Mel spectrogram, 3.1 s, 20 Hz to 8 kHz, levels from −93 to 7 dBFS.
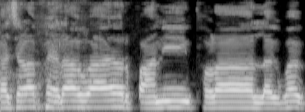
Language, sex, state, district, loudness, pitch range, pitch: Hindi, male, Bihar, Jamui, -11 LUFS, 155-170 Hz, 160 Hz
